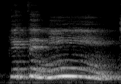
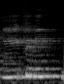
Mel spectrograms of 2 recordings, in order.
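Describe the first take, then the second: First: The first vowel is short. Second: The first vowel is long. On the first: "जैसे मैं बता बोलूं कि कितनी" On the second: "अगर मैं बोलूं कीतनी"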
